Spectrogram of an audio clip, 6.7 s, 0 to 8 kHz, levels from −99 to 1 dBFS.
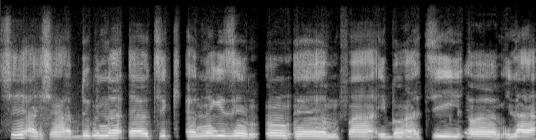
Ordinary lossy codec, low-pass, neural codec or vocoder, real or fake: none; none; none; real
